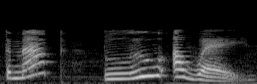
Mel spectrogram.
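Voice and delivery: plain reading voice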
